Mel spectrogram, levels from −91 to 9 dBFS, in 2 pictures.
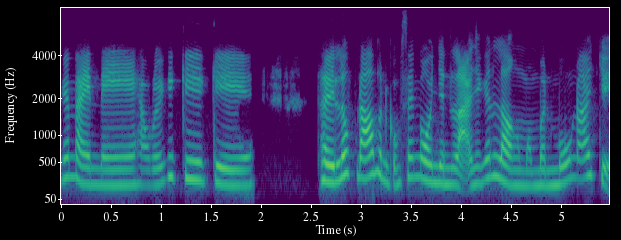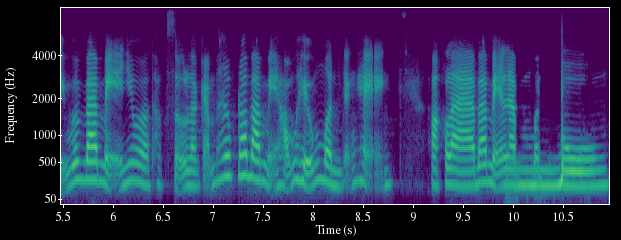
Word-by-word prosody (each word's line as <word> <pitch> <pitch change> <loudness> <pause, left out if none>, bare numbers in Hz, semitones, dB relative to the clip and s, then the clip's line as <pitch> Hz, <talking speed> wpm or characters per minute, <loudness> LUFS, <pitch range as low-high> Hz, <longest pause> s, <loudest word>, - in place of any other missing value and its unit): cái 285 - -2
này 255 -8 +3
nè, 195 0 -2
học 195 -1 -7
được 200 - -4
cái 300 - -2
kia 260 -2 0
kìa." 195 -3 0 0.7
Thì 240 -2 +6
lúc 315 +6 +2
đó 280 +1 +7
mình 330 -8 -2
cũng 200 - -8
sẽ 290 +5 -5
ngồi 260 -5 +2
nhìn 220 -2 -2
lại 200 -3 +3
những 215 +3 -6
cái 275 - -2
lần 205 -10 +2
mà 185 - -7
mình 190 +1 -5
muốn 220 +8 -3
nói 280 +3 0
chuyện 310 - -5
với 245 - 0
ba 255 -1 +6
mẹ, 240 - -2
nhưng 240 +4 -5
mà 210 -3 -2
thật 195 0 -19
sự - - -6
là 190 +1 -2
cảm 190 - -7
thấy 260 +5 -6
lúc 305 0 -1
đó 315 0 +4
ba 275 -4 +5
mẹ 200 -6 -5
hổng 200 - -4
hiểu 255 0 0
mình 225 -7 -2
chẳng 215 - -10
hạn, 225 -4 -5 0.4
hoặc 195 0 -1
là 185 -2 +4
ba 230 +2 +3
mẹ 185 -6 0
làm 195 0 0
mình 190 0 -2
buồn. 185 -1 +1
210 Hz, 280 wpm, -25 LUFS, 195-255 Hz, 0.7 s, đó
